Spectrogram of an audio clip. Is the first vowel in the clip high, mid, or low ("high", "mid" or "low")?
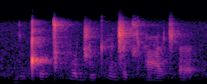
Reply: high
